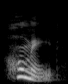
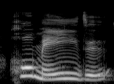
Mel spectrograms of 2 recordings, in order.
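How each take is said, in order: First: "homemade" as HOME-made, ending on d; two clean syllables. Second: "homemade" slow, as ho-may-duh; mispronounced Korean-style. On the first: Teacher correcting a common mistake, two-syllable "homemade". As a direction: stop "homemade" at the d, no added vowel. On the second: Teacher imitating a mistake she hears, "homemade" as ho-may-duh. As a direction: add a vowel after the final d of "homemade". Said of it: "I hear homemade a lot". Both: Shown as a demonstration.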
